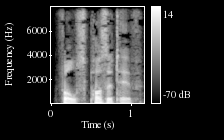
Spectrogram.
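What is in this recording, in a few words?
"false positive", British English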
